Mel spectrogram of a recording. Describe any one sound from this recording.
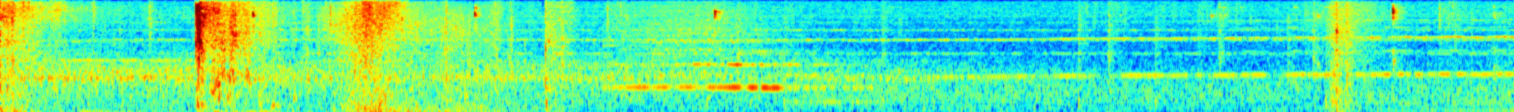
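Footsteps land with heavy thuds on a tiled roof.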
